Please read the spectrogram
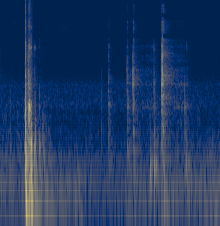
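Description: Handling knocks and clicks as a cross-stitch piece in its frame is flipped over: one loud knock about half a second in, then a few light clicks and a second sharp knock near three seconds.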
